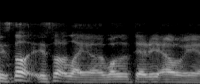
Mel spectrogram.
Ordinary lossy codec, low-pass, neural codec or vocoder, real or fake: none; none; codec, 16 kHz, 1.1 kbps, Voila-Tokenizer; fake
